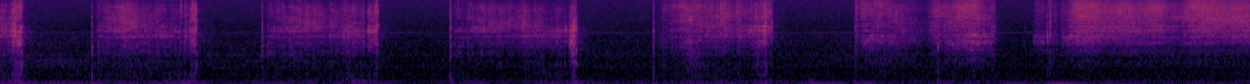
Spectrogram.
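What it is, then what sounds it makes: Rubber plant leaf being rubbed. A single large, dark green, waxy rubber plant leaf, thin and flexible, is held close and rubbed with fingertips and nails. Repeated bursts of bright, dry rubbing and scratching alternate with short pauses over a steady low hum.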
